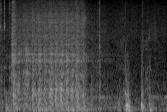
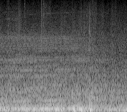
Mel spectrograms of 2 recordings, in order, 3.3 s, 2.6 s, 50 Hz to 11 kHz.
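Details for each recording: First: Vauxhall Meriva diesel after refilling fuel filter: short starter cranking burst dies abruptly leaving scattered clicks; battery terminal clamp not tight enough keeps disconnecting. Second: Diesel car with codes cleared and V-Power diesel added: on-road wide-open acceleration revving cleanly to 5,000 rpm without limp mode or warning beeps, no hesitation, road and wind noise; normal acceleration.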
